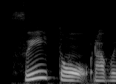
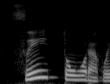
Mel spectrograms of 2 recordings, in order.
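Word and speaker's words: 出納: 정답은 스이토라고 했습니다. 자, 조금 난이도가 있는 문제였어요. 우리가 출자 같은 경우는 보통 이제 슈츠를 연상을 합니다. 다른 단어가 붙었을 때는 보통 슈츠라고 읽히기 때문에 1번 가신 분들 많았을 거예요. 하지만 이 단어 같은 경우에는 스이토라고 있습니다.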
